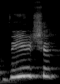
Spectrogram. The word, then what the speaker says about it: वीरशैव: जो वीरशैव थे उन लोगों ने बच्चा वुमेन के अगेंस्ट में भी डिस्क्रिमिनेशन नहीं किया। ये बच्चे वीरा शिवा है, वीरा शिवा, वीरा शिवा, वीरा शिवा ऐसे प्रोनाउंसिएशन करना है इसका, वीरा शिवा, ठीक है।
